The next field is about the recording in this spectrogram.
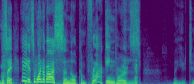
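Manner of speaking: very high, slow, drawn-out leprechaun voice. Talking with a co-host about their youtube audience, in a leprechaun voice. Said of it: "I've got like the leprechaun voice going".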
